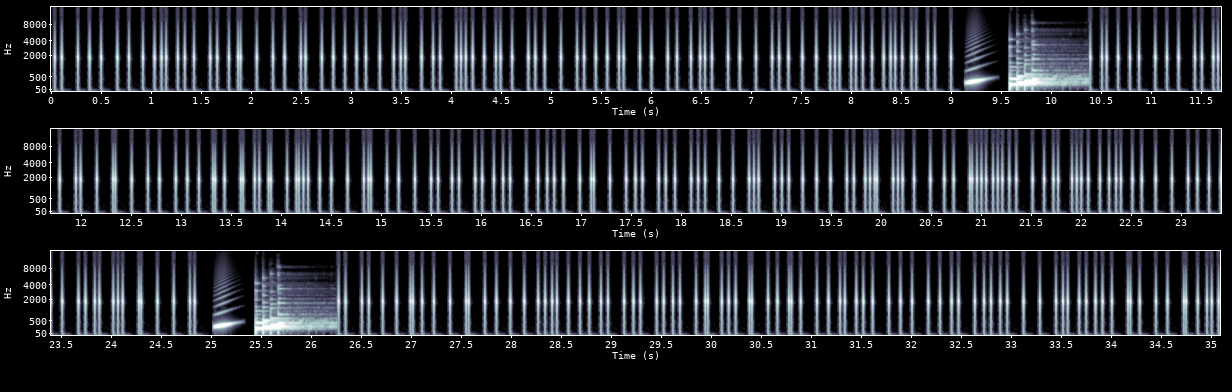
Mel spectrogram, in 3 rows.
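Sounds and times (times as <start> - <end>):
keyboard typing clicks: 9.2 - 10.4, 25.0 - 26.4
message sent pop: 9.2 - 10.4, 25.0 - 26.3.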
